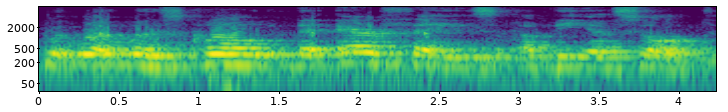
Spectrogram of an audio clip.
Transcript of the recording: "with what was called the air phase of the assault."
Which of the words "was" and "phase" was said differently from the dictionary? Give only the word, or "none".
none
